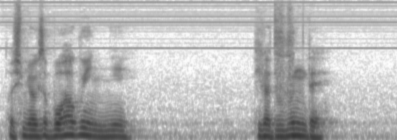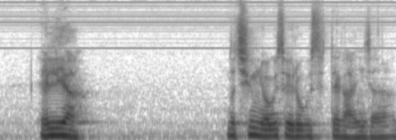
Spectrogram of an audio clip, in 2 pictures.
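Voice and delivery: soft, aching question from God; tender plea. Acted. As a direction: plead gently with a lost child. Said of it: "이렇게 애절하게 질문하고".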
